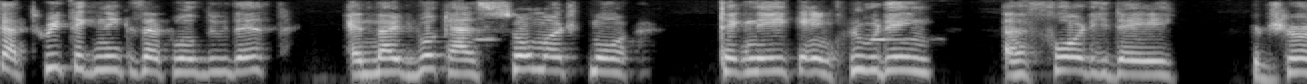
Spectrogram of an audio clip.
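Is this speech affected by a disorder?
Yes: cerebral palsy; present from birth.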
